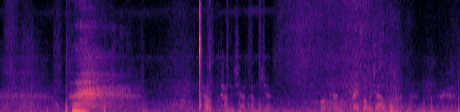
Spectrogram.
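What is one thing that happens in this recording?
Bedding rustles as a man climbs into a car.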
